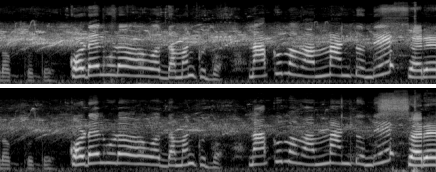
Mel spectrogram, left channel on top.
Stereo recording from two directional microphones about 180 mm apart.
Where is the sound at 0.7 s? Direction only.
5° left (ahead or behind).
